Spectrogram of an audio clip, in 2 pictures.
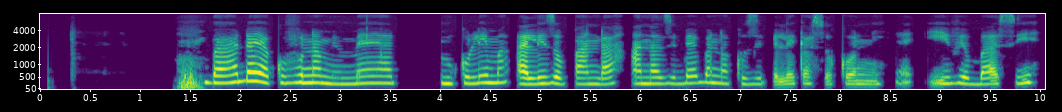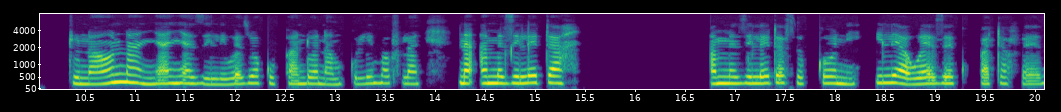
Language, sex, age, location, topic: Swahili, female, 18-24, Kisumu, finance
